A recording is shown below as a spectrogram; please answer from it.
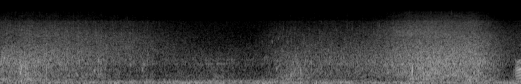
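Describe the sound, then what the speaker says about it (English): Ocean surf breaking at sunrise on a Thailand shore, a steady wash of waves that swells louder toward the end, with wind noise brushing the microphone and no voices. "You like the sound of the waves?"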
